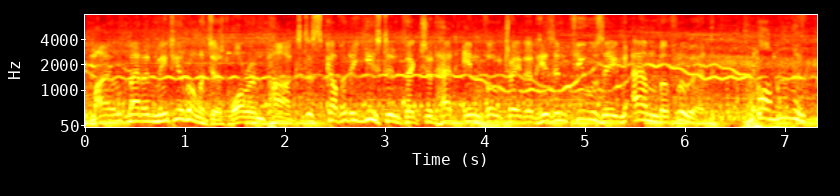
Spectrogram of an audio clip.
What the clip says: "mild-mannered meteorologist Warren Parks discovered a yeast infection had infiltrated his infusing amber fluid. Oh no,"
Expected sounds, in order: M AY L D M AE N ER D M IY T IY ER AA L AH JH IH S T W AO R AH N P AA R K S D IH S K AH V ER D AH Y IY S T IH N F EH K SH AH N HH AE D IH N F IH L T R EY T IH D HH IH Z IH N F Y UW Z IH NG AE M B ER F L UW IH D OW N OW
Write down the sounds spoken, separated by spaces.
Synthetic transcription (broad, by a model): M AY L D M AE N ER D M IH T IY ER AA L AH JH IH S T W AO R AH N P AA R K S D IH S K AH V ER D AH Y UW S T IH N F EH K SH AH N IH D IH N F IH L T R EY T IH D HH IH Z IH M F Y UW Z IH NG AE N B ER F L UW IH D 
